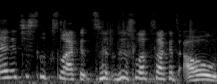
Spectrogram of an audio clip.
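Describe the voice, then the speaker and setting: At a fairly quick pace, a woman with an Australian accent speaks in a high pitch with a dark, mellow tone. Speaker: home gardener vlogger. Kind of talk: casual vlog. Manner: fast.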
